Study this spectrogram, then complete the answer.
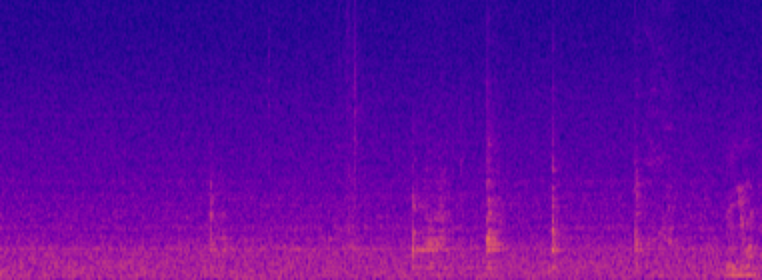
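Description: Onions sizzle in melted butter in a pan, a steady soft frying hiss with a few sharp clinks and taps of a utensil scattered through it, no voices over it.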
